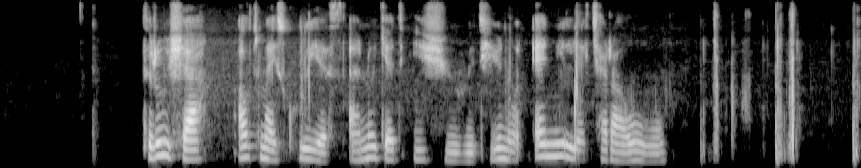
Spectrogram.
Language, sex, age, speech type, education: Nigerian Pidgin, female, 15-29, spontaneous, tertiary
